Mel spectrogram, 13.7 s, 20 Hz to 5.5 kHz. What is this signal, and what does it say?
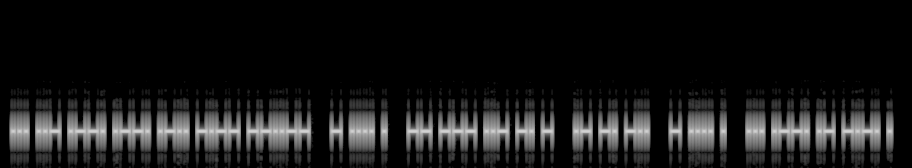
Morse code, heard as a keyed tone, about 25 wpm, 600 Hz. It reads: SUPPLY, THE MOUNT AND THE SPACE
